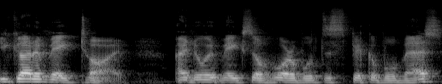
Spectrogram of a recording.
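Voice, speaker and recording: With an ordinary speaking voice, a man talks at a moderate pace and fairly low pitch, keeping his intonation fairly even. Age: 60s. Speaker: podcast host. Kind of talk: personal monologue. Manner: casual.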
